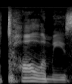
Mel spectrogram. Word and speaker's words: Ptolemies: And the kingdom in the south is called the Ptolemies. That's how you pronounce that weird P word up there, the Ptolemaic dynasty.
